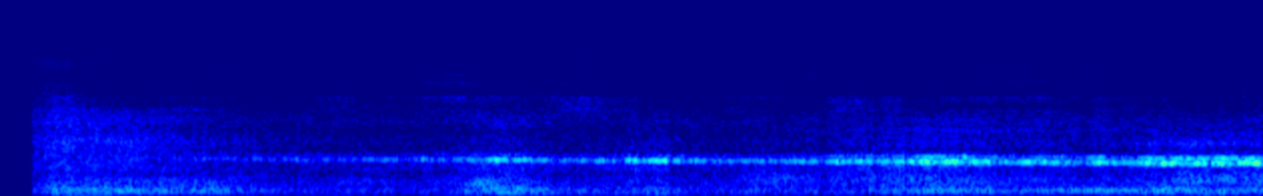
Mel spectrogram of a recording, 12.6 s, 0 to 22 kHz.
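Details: Airbus A320-232SL in cabin: steady mid-pitched whistle holding almost one note over cabin roar; normal fuel overpressure protector (FOPP) vent whistle.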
